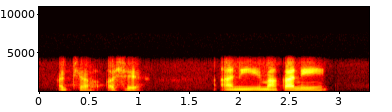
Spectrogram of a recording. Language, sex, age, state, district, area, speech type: Goan Konkani, male, 18-30, Goa, Bardez, rural, conversation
